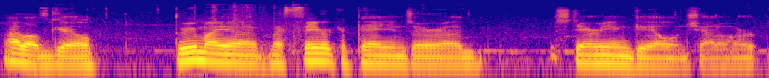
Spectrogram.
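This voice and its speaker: A man's voice: on the low side, brisk. A young man casually talking through a co-op game, rambling with fillers. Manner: relaxed, rambling with fillers and hedges. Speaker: gamer co-op player. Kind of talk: casual gameplay chat.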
